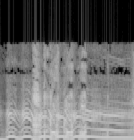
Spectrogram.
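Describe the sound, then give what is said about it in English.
A man's voice imitates a police siren, wailing in quick rises and falls of pitch and ending in a long, slowly falling tone, over a low steady hum. “There's a guy in the background making siren noises.”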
